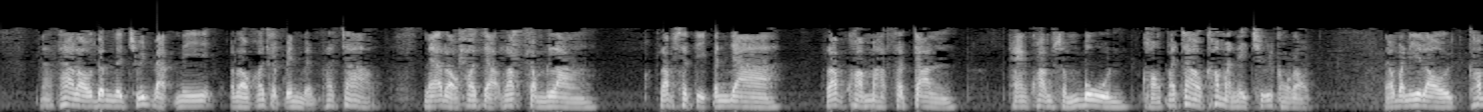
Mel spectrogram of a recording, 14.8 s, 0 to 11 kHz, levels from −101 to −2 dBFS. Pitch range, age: 110-145 Hz, 60-79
